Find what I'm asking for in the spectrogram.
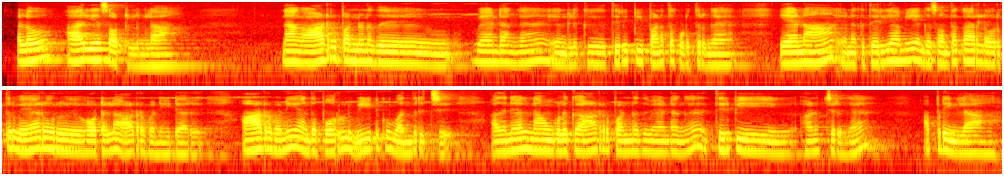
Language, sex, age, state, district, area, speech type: Tamil, female, 45-60, Tamil Nadu, Tiruppur, rural, spontaneous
